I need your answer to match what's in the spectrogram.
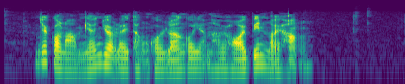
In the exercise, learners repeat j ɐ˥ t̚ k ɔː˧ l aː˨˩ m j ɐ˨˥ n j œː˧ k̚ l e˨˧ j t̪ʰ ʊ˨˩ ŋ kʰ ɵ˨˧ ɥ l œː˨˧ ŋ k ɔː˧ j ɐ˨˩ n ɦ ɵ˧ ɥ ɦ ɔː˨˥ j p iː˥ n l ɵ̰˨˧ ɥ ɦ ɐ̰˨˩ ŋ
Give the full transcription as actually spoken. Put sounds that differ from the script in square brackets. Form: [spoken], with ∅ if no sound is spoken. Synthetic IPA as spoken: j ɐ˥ t̚ k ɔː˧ l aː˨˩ m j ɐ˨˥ n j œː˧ k̚ l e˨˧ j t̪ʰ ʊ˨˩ ŋ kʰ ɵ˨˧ ɥ l œː˨˧ ŋ k ɔː˧ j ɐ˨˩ n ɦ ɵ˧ ɥ ɦ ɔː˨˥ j p iː˥ n l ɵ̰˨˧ ɥ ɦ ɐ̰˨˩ ŋ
